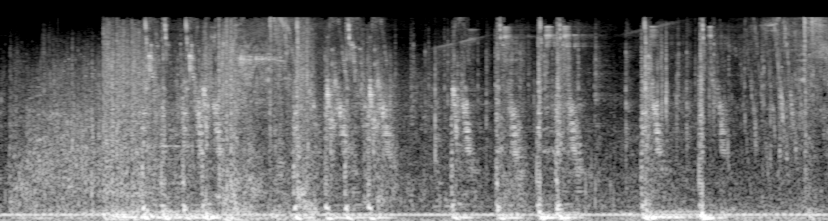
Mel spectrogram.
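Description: Loud energy blasts and explosions burst repeatedly.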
